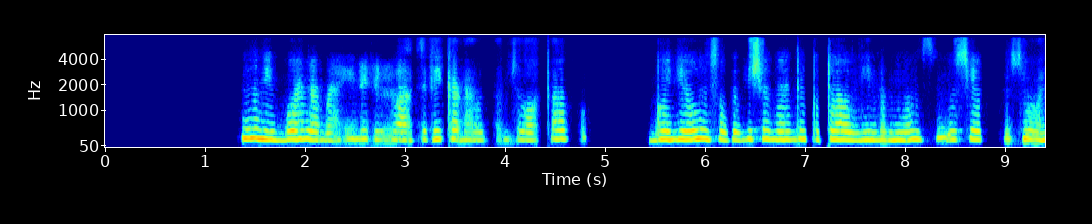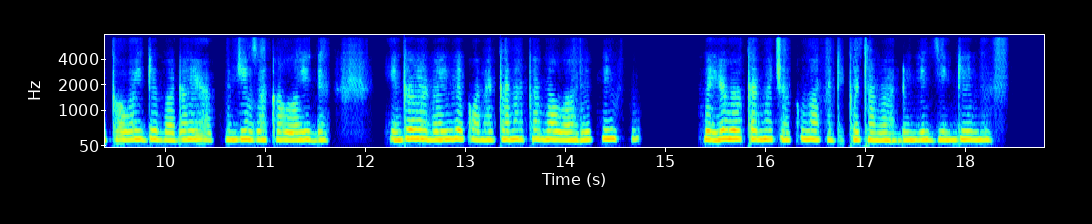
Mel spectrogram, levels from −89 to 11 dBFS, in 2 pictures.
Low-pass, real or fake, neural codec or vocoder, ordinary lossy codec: 7.2 kHz; fake; codec, 16 kHz, 0.5 kbps, FreqCodec, smaller model; AAC, 32 kbps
